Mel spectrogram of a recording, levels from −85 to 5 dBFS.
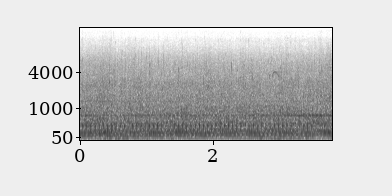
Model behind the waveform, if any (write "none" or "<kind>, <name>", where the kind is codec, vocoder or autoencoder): none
